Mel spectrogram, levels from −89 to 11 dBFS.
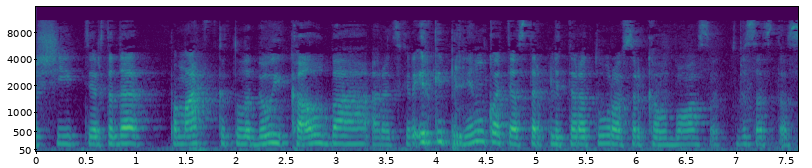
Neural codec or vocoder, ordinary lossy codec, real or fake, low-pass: vocoder, 44.1 kHz, 128 mel bands every 512 samples, BigVGAN v2; MP3, 48 kbps; fake; 14.4 kHz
